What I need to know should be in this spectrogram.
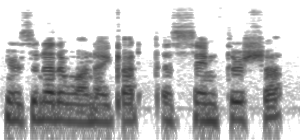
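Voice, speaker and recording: High-pitched, monotone young-sounding male voice, gravelly and husky. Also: dry recording. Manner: halting, piecemeal delivery with pauses. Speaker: record collector presenting his collection. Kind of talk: casual show-and-tell narration.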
